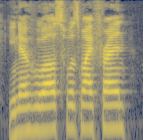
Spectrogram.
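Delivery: acted mocking wrestler-style voice. Imagining a wrestler turning villain and taunting: sarcastic Riddle impression. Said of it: "sarcastically saying".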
